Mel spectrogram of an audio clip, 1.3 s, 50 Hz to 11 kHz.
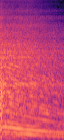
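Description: A 2025 Toyota GR86 Hakone Edition engine revs hard, heard from outside the car, a loud sustained pull with harmonics sliding slightly downward as the revs fall over about a second.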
